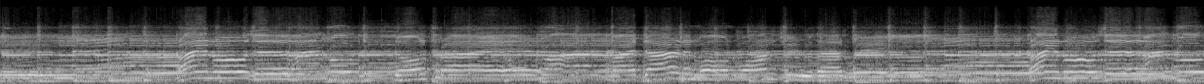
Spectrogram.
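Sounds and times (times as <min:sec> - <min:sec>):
country band on a record: 0:00.0 - 0:12.0.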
